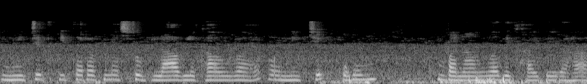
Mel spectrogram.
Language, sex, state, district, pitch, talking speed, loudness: Hindi, female, Uttar Pradesh, Budaun, 195 Hz, 175 wpm, -19 LUFS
